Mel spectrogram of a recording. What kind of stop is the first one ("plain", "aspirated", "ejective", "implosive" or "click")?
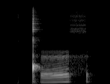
click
